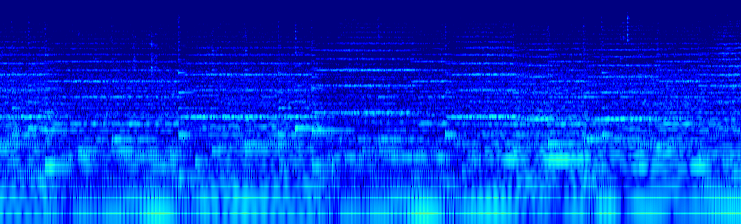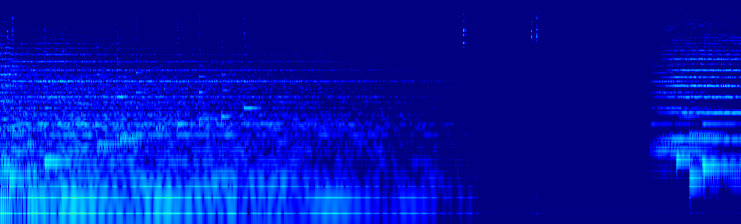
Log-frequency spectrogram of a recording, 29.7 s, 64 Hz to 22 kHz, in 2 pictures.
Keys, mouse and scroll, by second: 0.6 scroll down 1, 1.0 space, 4.7 space, 5.1-6.7 scroll down 1.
